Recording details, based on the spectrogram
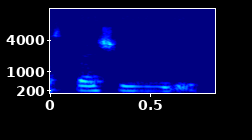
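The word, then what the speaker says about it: specimen: जेन इज अ स्पेसिमेन और faultless, इसके दोनों प्रोनाउंसिएशन है, आप दोनों को आप प्रोनाउंस कर सकते हैं, स्पेसिमेन और स्पेशमेन। और फॉल्टलेस ब्यूटी।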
